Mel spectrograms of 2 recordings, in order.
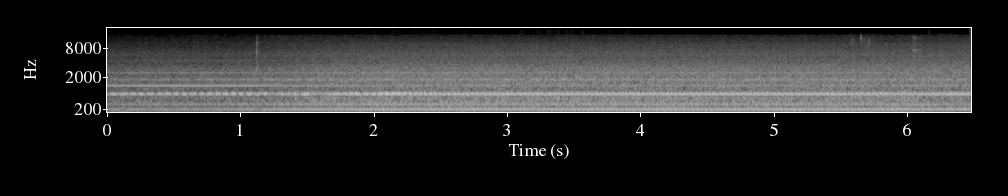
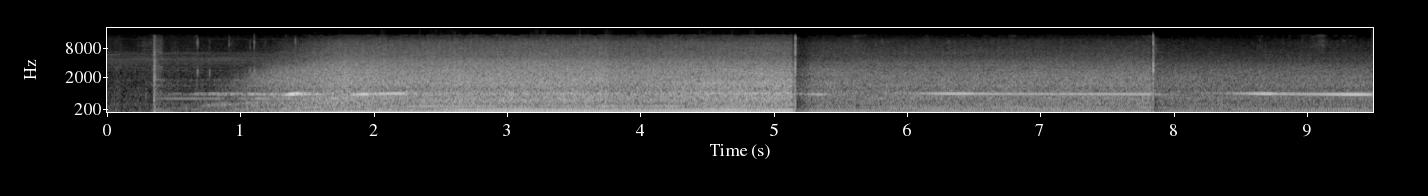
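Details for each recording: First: Cheap Whistler 100 W modified sine wave inverter (12 V in, 115 V 60 Hz out) running a fan on medium speed: harsh, steady fixed-pitch electrical buzz over the fan hum. The motor strains, unlike its quiet, smooth running on line power. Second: Fan with a 0.9 A PSC motor on line power, before testing on a modified sine wave inverter: steady low hum with faint even tone and no rattle or scrape; motor runs quiet and smooth.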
